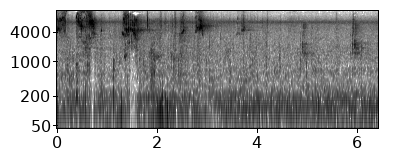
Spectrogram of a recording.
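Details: Young wild monkey Jilla, frightened and distressed after her mother was bitten by Karry; sharp high-pitched squeaks in short bursts during the first three seconds, then fading, over rustling ground noise and a low outdoor rumble.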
